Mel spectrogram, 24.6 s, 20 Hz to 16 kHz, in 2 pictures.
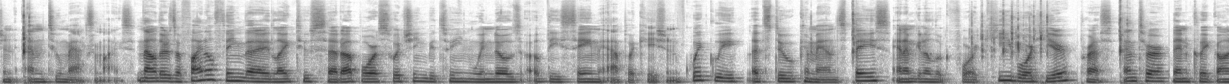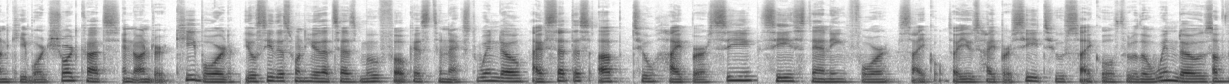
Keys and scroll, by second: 0.3 alt+m, 8.5 super+space, 9.4-10.9 typing, 11.3 Return.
